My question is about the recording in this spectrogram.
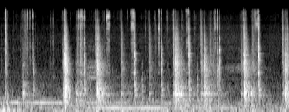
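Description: Irregular metallic clicks and knocks of a wrench and pliers on a rusted rear shock-absorber nut as it is worked loose, with a faint steady hum under part of it.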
